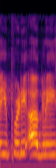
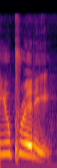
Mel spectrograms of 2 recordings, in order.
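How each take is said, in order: First: Mock backhanded compliment; wrong version. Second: Said in the usual way. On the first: Shown as a demonstration. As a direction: tack on ugly as a teasing jab. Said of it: "Don't say".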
